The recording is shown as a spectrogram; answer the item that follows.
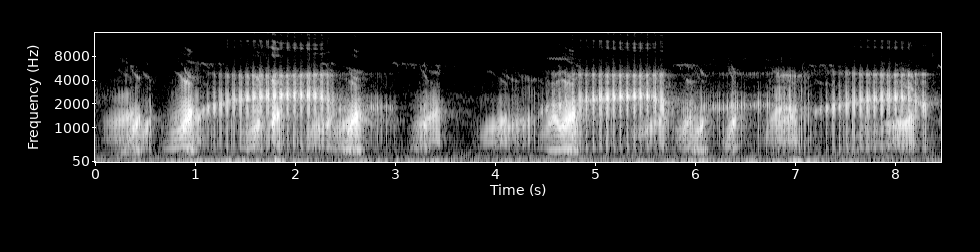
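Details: Loud, rhythmic frog chorus at a wild forest pond deep in the woods, taken with an iPhone 14 Pro plus Shure MV88+: long buzzing, pulsed croaks in two main bursts, interspersed with shorter clucking notes from neighbouring frogs.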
